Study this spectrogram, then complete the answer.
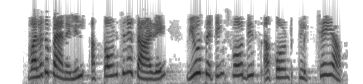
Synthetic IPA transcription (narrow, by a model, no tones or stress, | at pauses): ʋɐlɐd̪əpænelilɐkawũɳʈsinet̪aːɾe | ʋjuːseʈĩŋsfɔɾd̪isɐkawuɳʈklik̚t͡ɕeja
